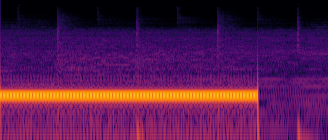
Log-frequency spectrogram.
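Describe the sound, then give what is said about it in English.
A single steady electronic ringback tone from an outgoing phone call hums for about two seconds, then cuts off, leaving near silence with a faint click. “I was texting with him a minute ago, and let's see if we can get him on the phone here.”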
